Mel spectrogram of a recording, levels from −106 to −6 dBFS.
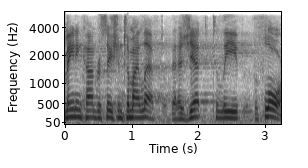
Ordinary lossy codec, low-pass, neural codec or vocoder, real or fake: AAC, 32 kbps; 5.4 kHz; none; real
